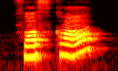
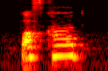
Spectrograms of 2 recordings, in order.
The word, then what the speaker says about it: Foscadh: So it's called Shelter, but the Gaelic pronunciation is Foscad. Foscad. F-O-S-C-A-D-H.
